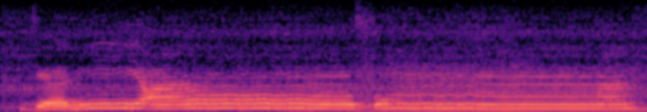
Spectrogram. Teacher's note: Ada gunnah musyaddadah karena ada mim yang bertasydid. Cara bacanya didengungkan, ditahan kurang lebih 2 harokat sampai terasa getaran halus ke hidung.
